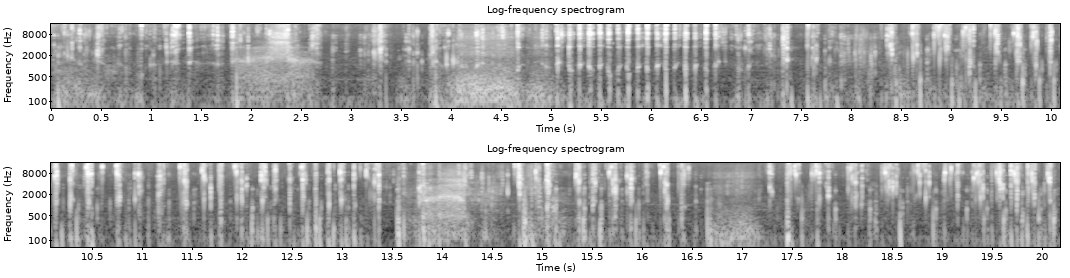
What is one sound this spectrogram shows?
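A young man makes soft mouth clicks close to a microphone.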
